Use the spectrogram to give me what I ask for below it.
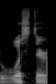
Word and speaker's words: Worcester: Franchy has been playing some first base at AAA Worcester, and that was just my opportunity to get the word Worcester in there and pronounce it correctly while hitting pretty good in this class.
